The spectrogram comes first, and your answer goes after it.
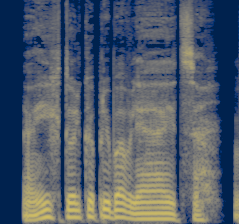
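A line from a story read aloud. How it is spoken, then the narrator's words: Long sigh. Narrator (Russian): вздохнул Ник протяжно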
